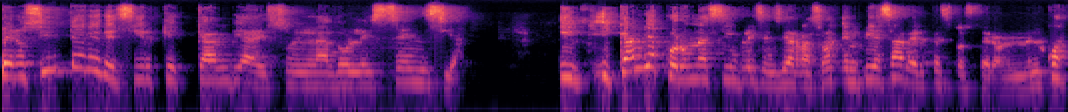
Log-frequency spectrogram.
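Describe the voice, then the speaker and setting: Her loudness swings widely as this woman talks at a fairly quick pace, her pitch rising and falling across a very wide range. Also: medium pitch for a woman. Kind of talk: interview conversation.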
